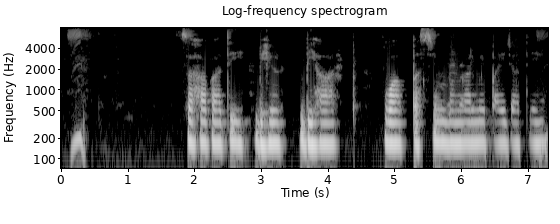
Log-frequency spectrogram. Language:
Hindi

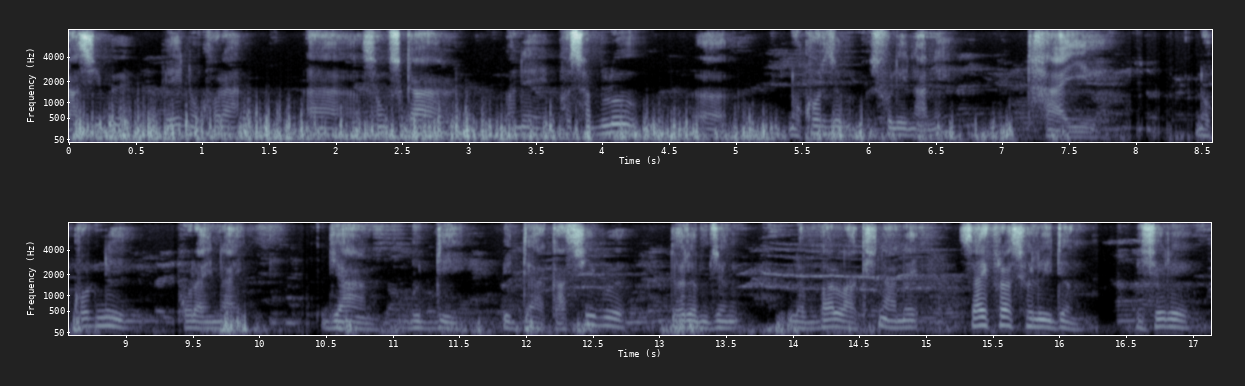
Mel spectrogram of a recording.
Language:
Bodo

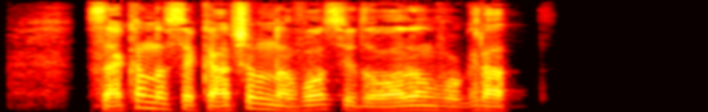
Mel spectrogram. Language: Macedonian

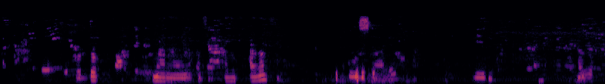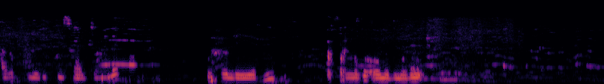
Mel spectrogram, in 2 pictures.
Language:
Somali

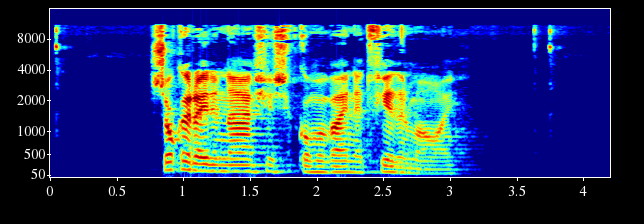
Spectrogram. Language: Western Frisian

